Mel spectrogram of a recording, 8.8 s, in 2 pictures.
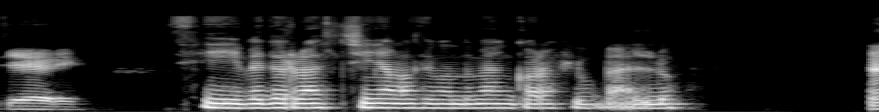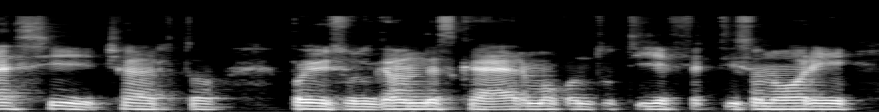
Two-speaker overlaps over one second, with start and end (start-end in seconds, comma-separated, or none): none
